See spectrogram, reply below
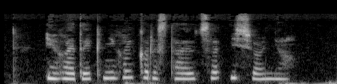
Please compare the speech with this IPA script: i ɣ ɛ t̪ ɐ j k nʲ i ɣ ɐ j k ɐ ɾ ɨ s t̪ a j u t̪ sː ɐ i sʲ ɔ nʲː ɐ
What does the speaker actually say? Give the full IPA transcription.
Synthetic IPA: i ɣ ɛ t̪ ɐ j k nʲ i ɣ ɐ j k ɐ ɾ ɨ s t̪ a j u t̪ sː ɐ i sʲ ɔ nʲː ɐ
